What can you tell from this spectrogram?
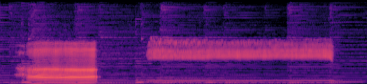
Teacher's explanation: Maka haknya 2 harokat, mimnya itu 6 harokat.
